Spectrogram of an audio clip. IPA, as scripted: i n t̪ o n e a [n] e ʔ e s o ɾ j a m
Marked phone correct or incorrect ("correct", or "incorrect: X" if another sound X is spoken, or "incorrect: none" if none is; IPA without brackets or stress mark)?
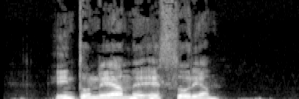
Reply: incorrect: m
